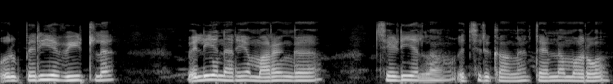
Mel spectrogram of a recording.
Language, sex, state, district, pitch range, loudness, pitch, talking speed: Tamil, male, Tamil Nadu, Namakkal, 175-200 Hz, -15 LUFS, 185 Hz, 90 wpm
